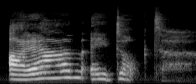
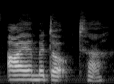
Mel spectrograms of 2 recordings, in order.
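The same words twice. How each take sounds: First: It is said proudly, with extra weight on I. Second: It is said in a plain, neutral way. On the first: The speaker is proud of being a doctor. "if you are really proud" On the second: It simply states the speaker's job. "In a general sentence"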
